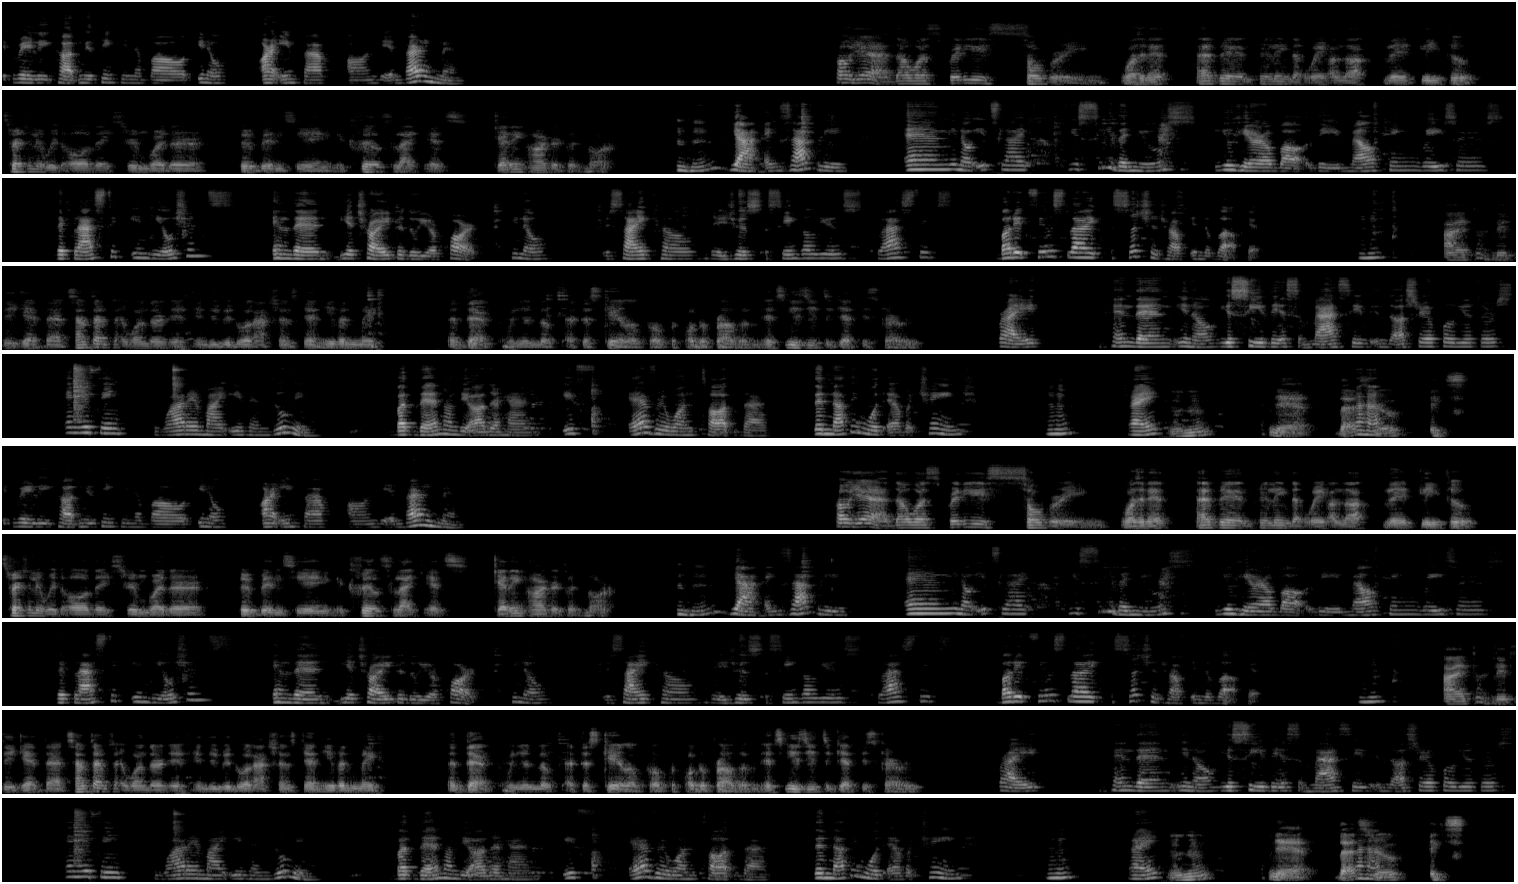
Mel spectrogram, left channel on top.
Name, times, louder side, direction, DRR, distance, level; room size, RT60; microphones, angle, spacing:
voice 1, 0.2-2.2 2.6-4.6 21.9-23.6 24.2-30.1 30.8-32.5 33.0-35.0 35.4-35.7 36.3-39.6 40.3-42.8 43.8-44.1 51.0-51.1 55.4-55.8 56.5-60.5 61.2-61.8 62.1-63.7 64.5-66.6 66.8-68.2 68.7-70.3 71.0-71.3 71.8-72.1 73.3-73.6 74.1-74.4, left 3 dB, 85° left, 0.9 m, -36 dB
voice 2, 8.3-11.7 11.9-14.7 15.1-17.2 17.5-19.8 20.1-21.3 44.7-49.2 49.9-54.6 72.2-72.7 73.2-74.5 74.8-75.2, right 4 dB, 80° right, 0.9 m, -38 dB
4.9 x 2.6 x 2.7 m
head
